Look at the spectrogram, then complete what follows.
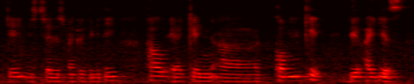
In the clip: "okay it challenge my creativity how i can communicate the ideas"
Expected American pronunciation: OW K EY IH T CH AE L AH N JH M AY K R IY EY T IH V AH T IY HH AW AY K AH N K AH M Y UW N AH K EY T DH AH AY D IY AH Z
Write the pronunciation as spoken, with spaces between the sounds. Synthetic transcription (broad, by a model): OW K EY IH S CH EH N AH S M AY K R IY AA T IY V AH T IY HH AW AY K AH N K AH M Y UW N AH K EY T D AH AY D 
